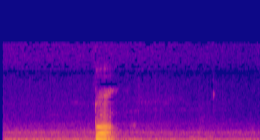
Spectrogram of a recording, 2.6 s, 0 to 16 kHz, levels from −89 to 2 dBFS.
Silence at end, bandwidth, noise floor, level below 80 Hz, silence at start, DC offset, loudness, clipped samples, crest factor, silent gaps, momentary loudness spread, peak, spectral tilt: 1.25 s; 11.5 kHz; -46 dBFS; -50 dBFS; 0.2 s; under 0.1%; -22 LUFS; under 0.1%; 22 dB; none; 26 LU; -6 dBFS; -6.5 dB/octave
